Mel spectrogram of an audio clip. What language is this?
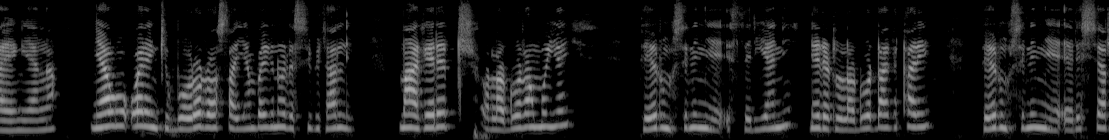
Masai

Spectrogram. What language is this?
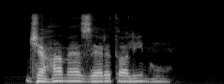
Urdu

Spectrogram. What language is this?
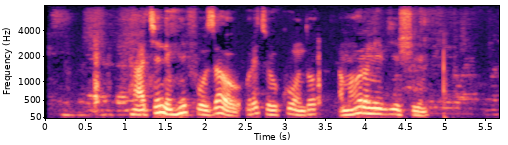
Kinyarwanda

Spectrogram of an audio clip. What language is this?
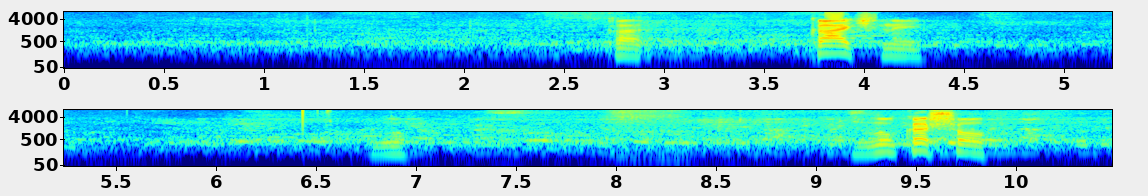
Ukrainian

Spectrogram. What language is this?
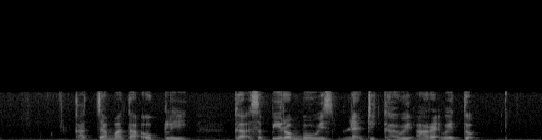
Javanese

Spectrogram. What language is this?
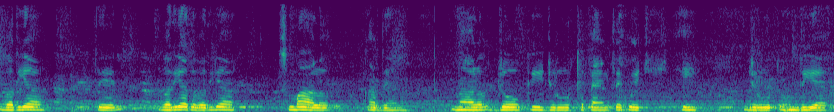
Punjabi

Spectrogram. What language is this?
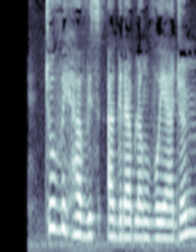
Esperanto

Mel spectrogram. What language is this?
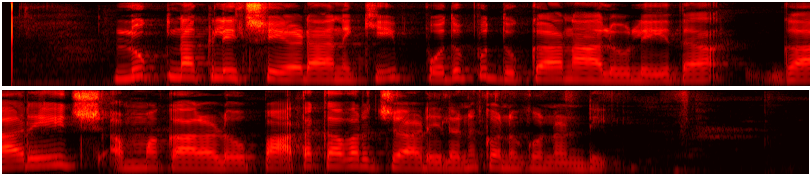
Telugu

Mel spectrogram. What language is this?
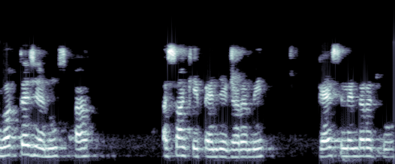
Sindhi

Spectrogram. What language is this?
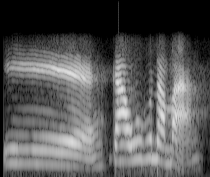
Bodo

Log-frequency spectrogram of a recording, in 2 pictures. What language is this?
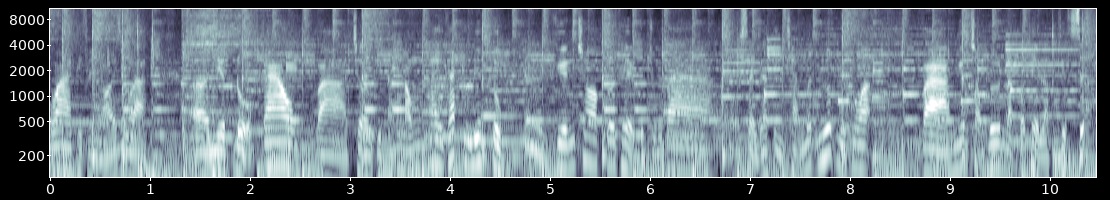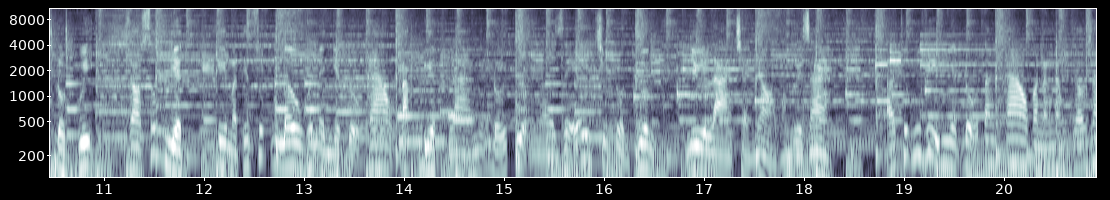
Vietnamese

